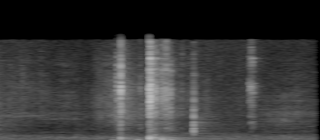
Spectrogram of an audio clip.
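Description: A few light clinks and knocks of a serving ladle against a bowl and container as soup is ladled out, starting about a second in.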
